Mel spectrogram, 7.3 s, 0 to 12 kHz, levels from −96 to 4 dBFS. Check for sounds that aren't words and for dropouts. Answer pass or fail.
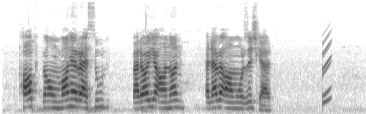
fail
